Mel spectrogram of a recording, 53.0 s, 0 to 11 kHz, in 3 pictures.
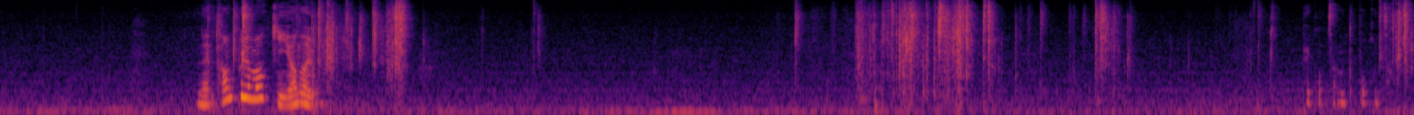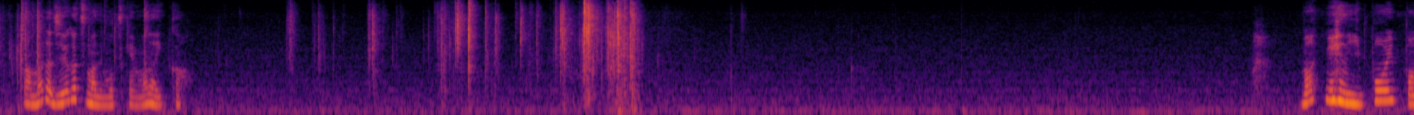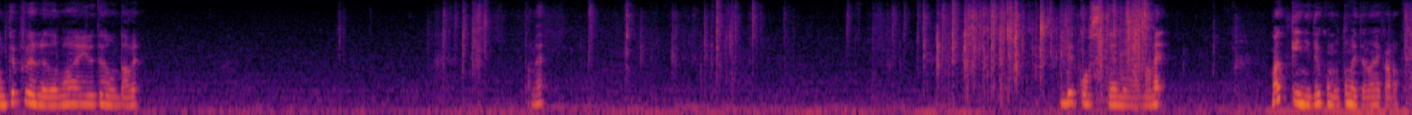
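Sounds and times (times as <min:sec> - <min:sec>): plastic packaging crinkling: 0:02.4 - 0:05.4, 0:09.9 - 0:14.3, 0:15.4 - 0:16.0, 0:16.6 - 0:19.9, 0:21.2 - 0:26.0, 0:40.6 - 0:50.6, 0:52.1 - 0:53.0.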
